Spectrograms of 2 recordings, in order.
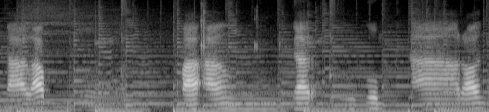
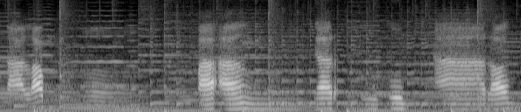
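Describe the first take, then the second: No difference in how they are said.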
